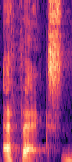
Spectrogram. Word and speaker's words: EFEX: special online folk platform EFEX Digital, pronounced FX Digital, which includes great online content and ticket discounts for folk music concerts and events when they return, which they will.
